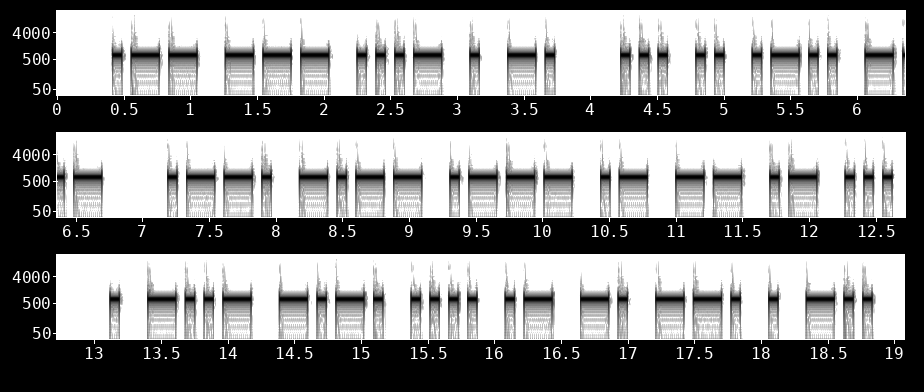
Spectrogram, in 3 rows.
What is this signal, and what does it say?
Morse code, heard as a keyed tone, about 17 wpm, 700 Hz. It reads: WOVEN SILK PYJAMAS EXCHANGED
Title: Pangram Challenge v2 - 17wpm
